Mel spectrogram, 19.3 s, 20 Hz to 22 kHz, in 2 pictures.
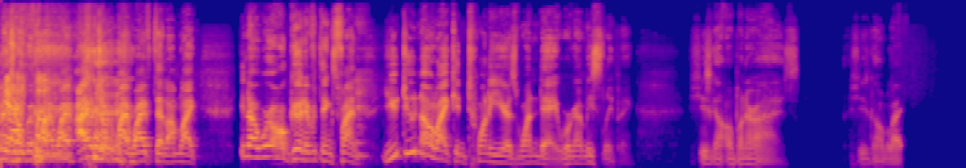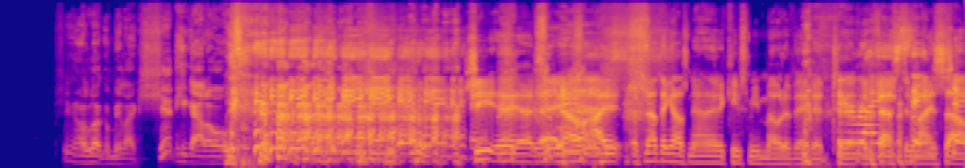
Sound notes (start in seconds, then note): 11.9 everyone laughing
